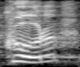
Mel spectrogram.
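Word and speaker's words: قُل: Kalau misalkan ini disamakan kaf dengan qaf di sini bacanya kul nanti artinya makan.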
